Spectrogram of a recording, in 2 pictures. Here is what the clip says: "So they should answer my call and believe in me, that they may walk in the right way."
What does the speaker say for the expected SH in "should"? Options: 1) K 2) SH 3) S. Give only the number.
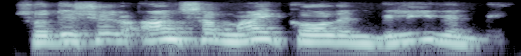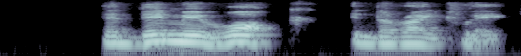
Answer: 3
